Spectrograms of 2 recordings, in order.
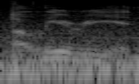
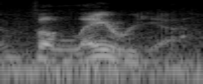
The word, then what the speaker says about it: Valeria: So I pronounce that Valeria. Valeria. Not Valyria. Yeah, which is very, very similar, but I see how you're distinguishing the E from the Y.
